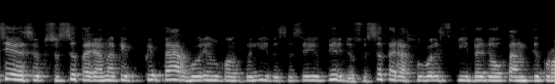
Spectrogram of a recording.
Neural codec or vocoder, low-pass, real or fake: codec, 16 kHz, 2 kbps, FunCodec, trained on LibriTTS, 25 frames a second; 7.2 kHz; fake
